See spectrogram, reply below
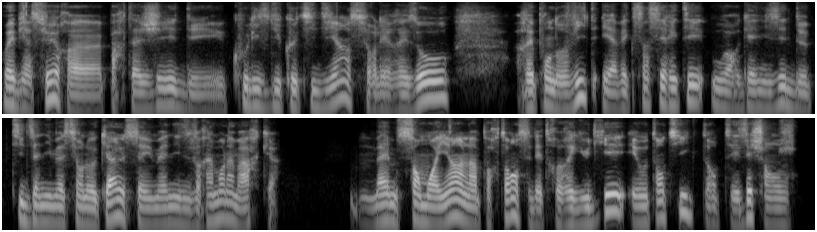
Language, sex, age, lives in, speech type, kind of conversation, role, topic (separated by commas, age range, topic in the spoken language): French, male, 45-49, France, read, expert-assistant, expert, Quelles idées pourrait-on imaginer pour aider une marque à donner une image plus sympathique au public ?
